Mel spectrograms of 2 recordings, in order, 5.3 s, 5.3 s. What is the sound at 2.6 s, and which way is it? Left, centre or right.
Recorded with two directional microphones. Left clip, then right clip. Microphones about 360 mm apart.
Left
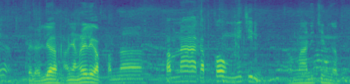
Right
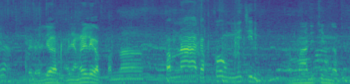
Speech, centre.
